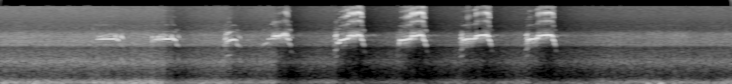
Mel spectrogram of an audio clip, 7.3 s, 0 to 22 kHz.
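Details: West End bald eagle on a live camera, morning of 29 September 2023, 07:05; a chattering series of about eight high, thin piping notes, each briefly rising, repeated roughly every half second, with low rumble beneath.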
